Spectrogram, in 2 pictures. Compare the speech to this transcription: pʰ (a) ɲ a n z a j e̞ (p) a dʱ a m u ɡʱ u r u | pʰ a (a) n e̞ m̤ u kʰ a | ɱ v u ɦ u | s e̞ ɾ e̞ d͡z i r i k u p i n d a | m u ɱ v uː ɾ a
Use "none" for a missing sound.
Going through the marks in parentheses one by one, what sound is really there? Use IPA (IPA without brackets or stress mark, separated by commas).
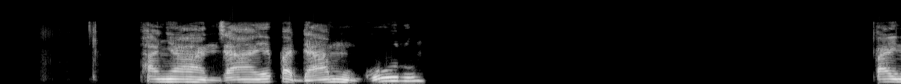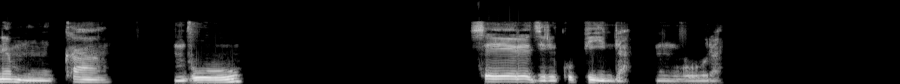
a, p, i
